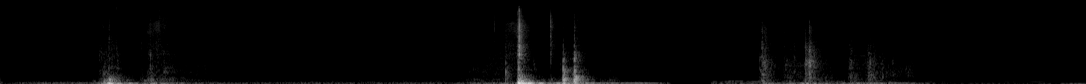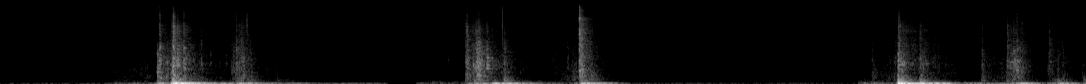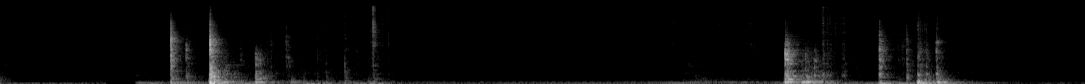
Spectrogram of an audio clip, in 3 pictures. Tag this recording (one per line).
cellar
close
handle
open
roof-light
skylight
tilt
tip
window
